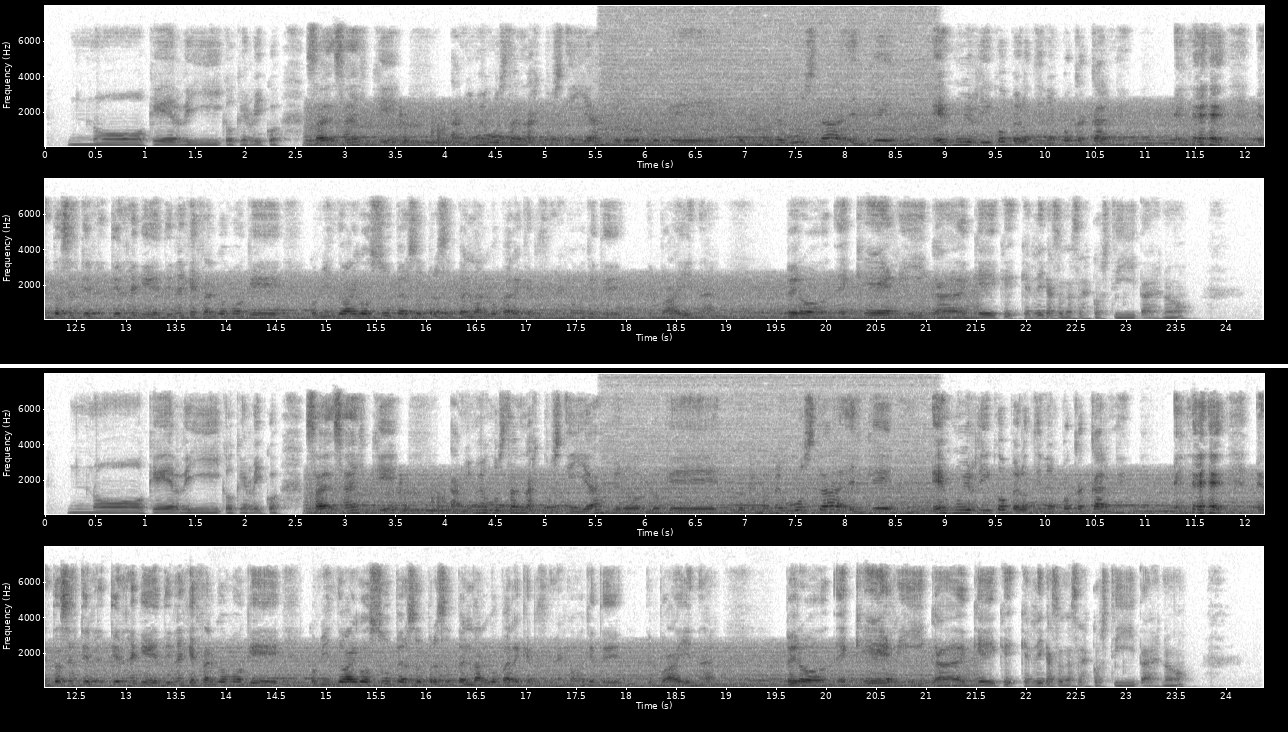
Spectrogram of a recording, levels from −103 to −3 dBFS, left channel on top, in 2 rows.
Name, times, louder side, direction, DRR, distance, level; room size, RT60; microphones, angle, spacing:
voice 1, 0.2-3.5 4.0-10.8 11.3-17.9 18.3-19.2 19.6-23.6, right 2 dB, 60° right, 0.6 m, -33 dB
sound 1, 2.6-21.5, equal, 5° right, 0.4 m, -33 dB
sound 2, 5.5-8.9, left 1 dB, 65° left, 1.0 m, -39 dB
2.9 x 2.1 x 3.0 m
head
